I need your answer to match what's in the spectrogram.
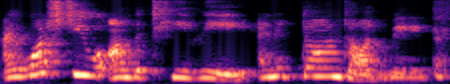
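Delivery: put-on British accent, quick and swooping. Quoting what the aunt says in the film: British accent. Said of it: "Why am I whipping out the British accent?".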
